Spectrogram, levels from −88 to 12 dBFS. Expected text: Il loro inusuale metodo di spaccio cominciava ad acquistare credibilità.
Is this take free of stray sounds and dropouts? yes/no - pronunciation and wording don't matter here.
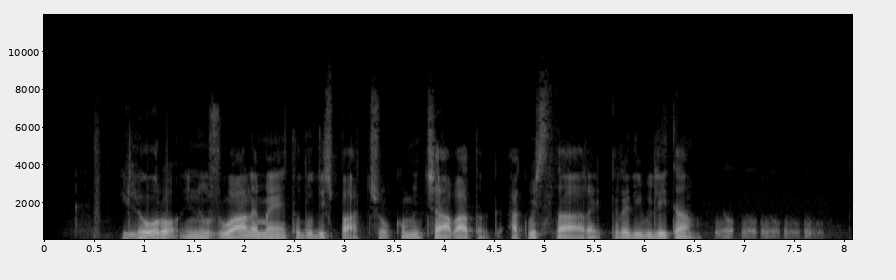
no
